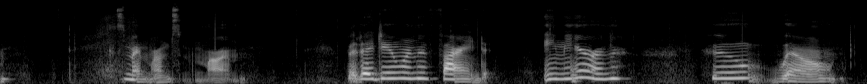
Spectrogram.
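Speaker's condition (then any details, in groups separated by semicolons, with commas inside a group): Cerebral palsy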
